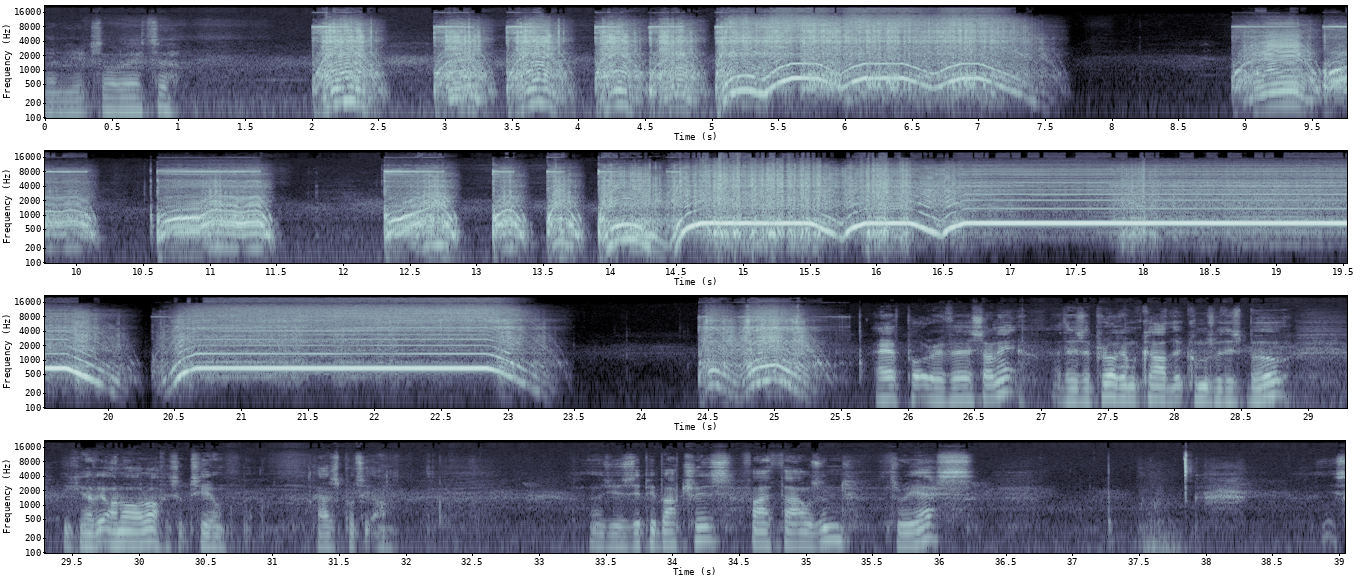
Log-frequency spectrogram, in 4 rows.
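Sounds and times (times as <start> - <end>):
electric motor revving: 2.0 - 7.7, 8.9 - 11.5, 12.3 - 23.4, 24.4 - 25.6.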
